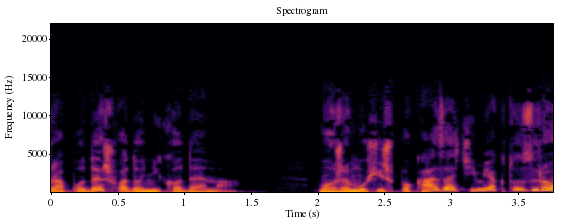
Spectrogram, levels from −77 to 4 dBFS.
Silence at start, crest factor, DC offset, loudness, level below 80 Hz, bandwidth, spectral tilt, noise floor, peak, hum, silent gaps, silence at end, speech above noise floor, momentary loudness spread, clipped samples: 0 s; 14 dB; under 0.1%; -17 LUFS; -58 dBFS; 12.5 kHz; -6.5 dB/octave; -64 dBFS; -2 dBFS; none; none; 0 s; 48 dB; 8 LU; under 0.1%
